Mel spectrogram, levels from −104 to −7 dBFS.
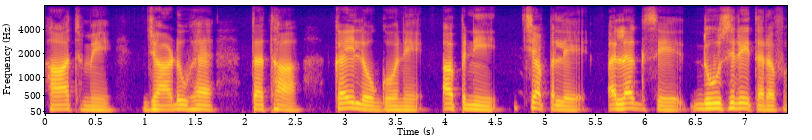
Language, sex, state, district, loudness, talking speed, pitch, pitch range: Hindi, male, Chhattisgarh, Korba, -17 LUFS, 115 wpm, 115 Hz, 105-135 Hz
